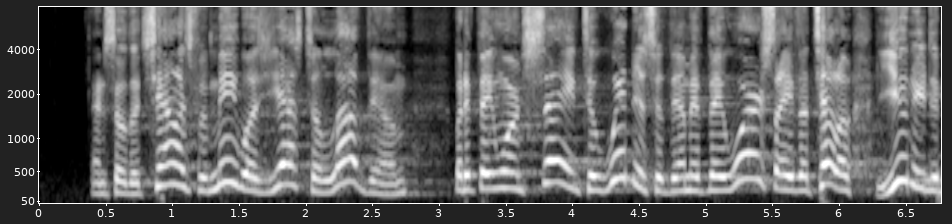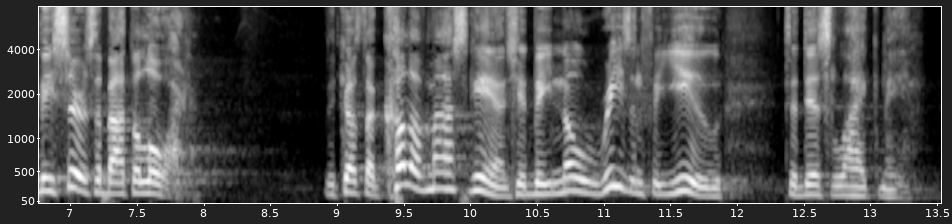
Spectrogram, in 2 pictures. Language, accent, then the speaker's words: English; Los Angeles, California, United States; I grew up in Watts in Los Angeles, and I graduated from high school in 1965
